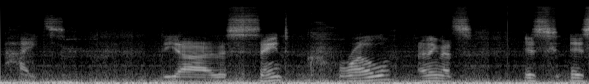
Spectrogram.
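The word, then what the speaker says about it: Croix: It's either Crow or Croy. Could be Croy, but I know the ax is silent. I'm not good with I'm not good with these uh French French towns. The names of these French towns.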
